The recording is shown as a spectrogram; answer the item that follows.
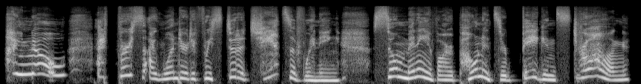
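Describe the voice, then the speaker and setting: High, girlish, cheerful fairy. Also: sing-song, moderate pace, a bit bright, no echo, clean studio sound. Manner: bubbly, innocent, eager. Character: girlish, cheerful, sweet fairy little sister. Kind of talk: anime game voice acting.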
